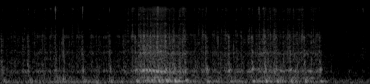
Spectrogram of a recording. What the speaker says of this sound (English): What brand sewing machine is it?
